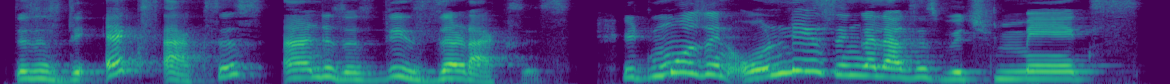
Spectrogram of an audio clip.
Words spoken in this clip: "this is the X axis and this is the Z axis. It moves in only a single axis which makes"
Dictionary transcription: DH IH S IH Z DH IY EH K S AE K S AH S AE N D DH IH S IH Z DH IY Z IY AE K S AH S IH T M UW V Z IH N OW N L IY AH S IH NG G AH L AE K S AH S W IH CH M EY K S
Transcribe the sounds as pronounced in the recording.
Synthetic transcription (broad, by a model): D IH S IH Z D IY EH K S AE K S AH S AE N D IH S IH Z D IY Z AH AE K S AH S IH T M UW Z IH N OW N L IY AH S IH NG G AH L AE K S AH S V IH CH M EY K S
